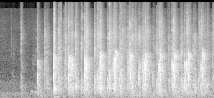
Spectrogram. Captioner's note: applause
